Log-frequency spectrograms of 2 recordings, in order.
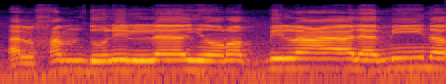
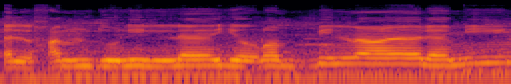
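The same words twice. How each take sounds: First: It is recited at a high, raised pitch. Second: It is recited softly at a low pitch. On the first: The reciter will struggle to finish the whole section. The speaker calls it wrong. "इस ऊपर लेवल पे जब उसने ये अल्हम्दु पढ़ा है" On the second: The reciter can sustain the whole section. The speaker calls it right. "धीमी आवाज़ से, यानी जिसको हम करार कहते हैं, बिल्कुल निचले लेवल से"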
